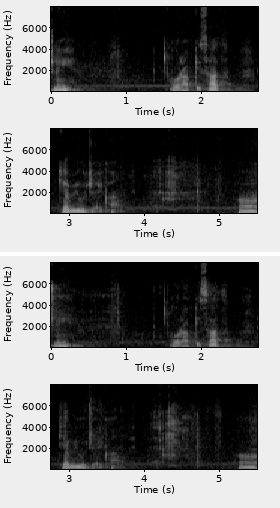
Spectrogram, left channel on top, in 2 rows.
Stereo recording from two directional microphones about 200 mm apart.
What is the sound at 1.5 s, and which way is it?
Speech, 40° left (ahead or behind).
